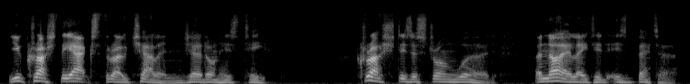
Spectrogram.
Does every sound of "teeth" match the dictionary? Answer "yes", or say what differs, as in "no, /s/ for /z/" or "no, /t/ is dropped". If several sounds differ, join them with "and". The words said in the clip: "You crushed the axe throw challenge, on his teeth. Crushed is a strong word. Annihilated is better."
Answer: yes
